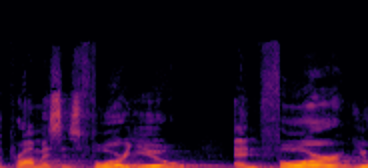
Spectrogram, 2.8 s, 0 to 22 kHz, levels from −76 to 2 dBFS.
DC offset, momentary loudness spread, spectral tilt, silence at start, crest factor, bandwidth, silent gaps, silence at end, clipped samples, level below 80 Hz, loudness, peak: under 0.1%; 14 LU; -5.5 dB/octave; 0 s; 16 dB; 16.5 kHz; none; 0 s; under 0.1%; -50 dBFS; -24 LUFS; -10 dBFS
